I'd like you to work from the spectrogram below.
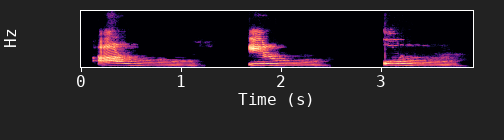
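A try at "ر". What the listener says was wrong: Nah, jangan ditekuk lidah. Ar, ar. Ini kerasa nggak ditekukin lidahnya? kalau jadi nggak ada ini ya, jadi nggak ada takrirnya. Ar, itu ya. Jadi ada takrirnya sekali. Ar. Jadi tetap di posisi di ketika di ini ya, di apa namanya diharokati. Ro, ini lurus ya, lurus ke depan gitu ya. Lidahnya.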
